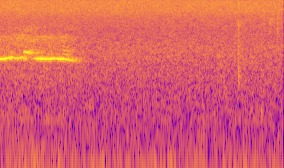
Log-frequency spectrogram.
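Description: A faint breath drawn in through the nose, with a thin whistle, lasting about half a second, then near silence.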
